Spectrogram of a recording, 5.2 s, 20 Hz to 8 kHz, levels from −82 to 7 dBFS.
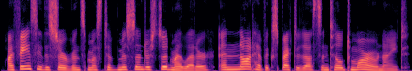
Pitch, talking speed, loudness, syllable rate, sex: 225 Hz, 210 wpm, -20 LUFS, 5.7 syllables/s, female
